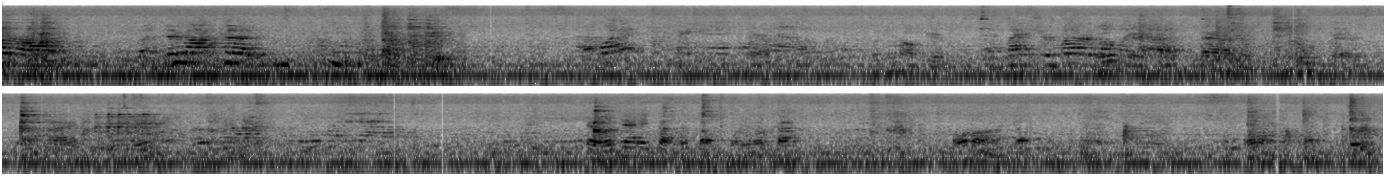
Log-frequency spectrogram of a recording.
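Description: A middle-aged man talks calmly and close by, pausing now and then.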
